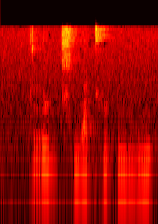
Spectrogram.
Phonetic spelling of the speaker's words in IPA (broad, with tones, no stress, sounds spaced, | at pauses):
k r u˦˥ ʔ t͡ɕʰ i˩˦ a̯ kʰ u˨˩ k̚ ŋ ɯ˩˦ ŋ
